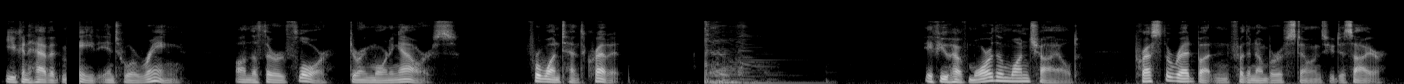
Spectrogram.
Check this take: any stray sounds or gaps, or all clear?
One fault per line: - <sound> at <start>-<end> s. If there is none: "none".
- dropout at 0.7-0.8 s
- thud at 7.0-8.4 s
